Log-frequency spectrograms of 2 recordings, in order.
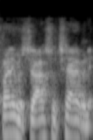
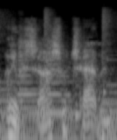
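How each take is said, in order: First: It is said in his plain voice. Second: It is said in a smooth jazz voice.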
